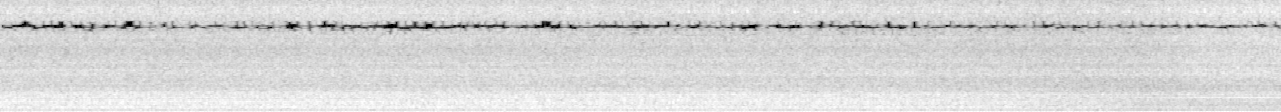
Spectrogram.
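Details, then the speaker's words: Toyota Tacoma at idle after replacing a locked-up fan clutch and retightening the belt: steady, even low rumble with no squeak or knock throughout. Idling smoothly and healthy. "it's running pretty good good to me"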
